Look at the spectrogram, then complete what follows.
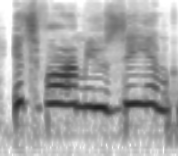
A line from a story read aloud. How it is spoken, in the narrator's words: cried Benny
